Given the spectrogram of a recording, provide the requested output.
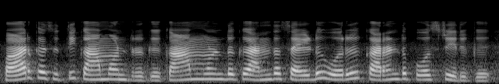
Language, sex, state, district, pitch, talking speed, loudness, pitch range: Tamil, female, Tamil Nadu, Kanyakumari, 230 Hz, 120 wpm, -17 LUFS, 210-245 Hz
